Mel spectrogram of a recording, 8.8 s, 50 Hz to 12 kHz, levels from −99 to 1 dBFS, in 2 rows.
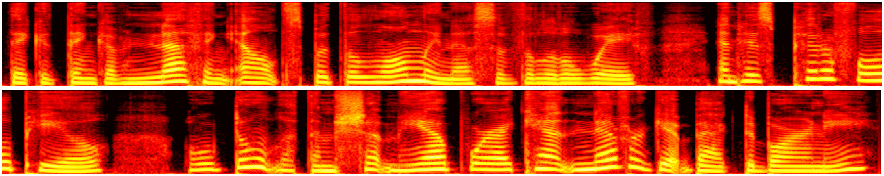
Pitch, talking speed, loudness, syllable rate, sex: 215 Hz, 220 wpm, -19 LUFS, 5.6 syllables/s, female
